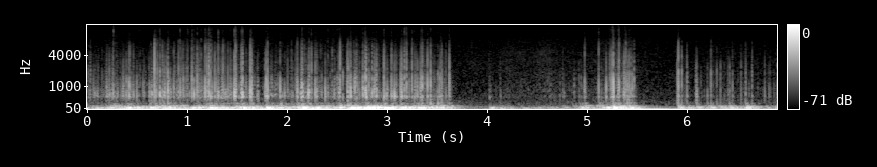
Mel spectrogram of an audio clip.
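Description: Long painted nails tap and scratch the raised hollow bubbles of a clear, soft plastic bath mat with yellow duck shapes, using both hands and working around the ducks. A dense run of quick, soft, low thumps and scratchy rustles fills the first few seconds, drops to near silence briefly, then resumes in lighter bursts.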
